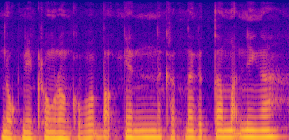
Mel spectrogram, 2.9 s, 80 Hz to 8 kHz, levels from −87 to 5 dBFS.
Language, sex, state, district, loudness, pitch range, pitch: Garo, male, Meghalaya, South Garo Hills, -12 LUFS, 130-140 Hz, 135 Hz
